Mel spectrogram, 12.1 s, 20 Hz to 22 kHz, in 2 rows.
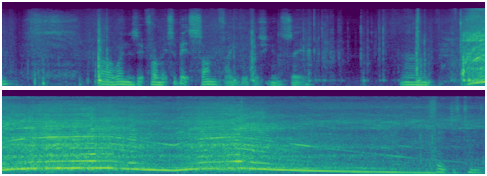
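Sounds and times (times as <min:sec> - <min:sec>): handheld vacuum cleaner motor whine: 0:05.6 - 0:12.0.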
